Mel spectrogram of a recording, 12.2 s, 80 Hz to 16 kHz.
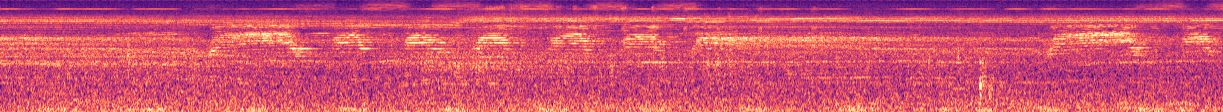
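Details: Minmin cicada, 24 July 2016: loud shrill buzzing in uneven swelling pulses, strongest at the start and end, layered over a steady high insect hiss.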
